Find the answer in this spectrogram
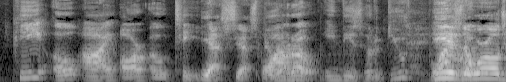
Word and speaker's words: Hercule: They kept calling him Hercules in the movie. It's not because going it's jerk. actually Hercule. Hercule. Hercule. Poirot. Hercule. Poirot. Yes. Poirot. It is Hercule Poirot.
